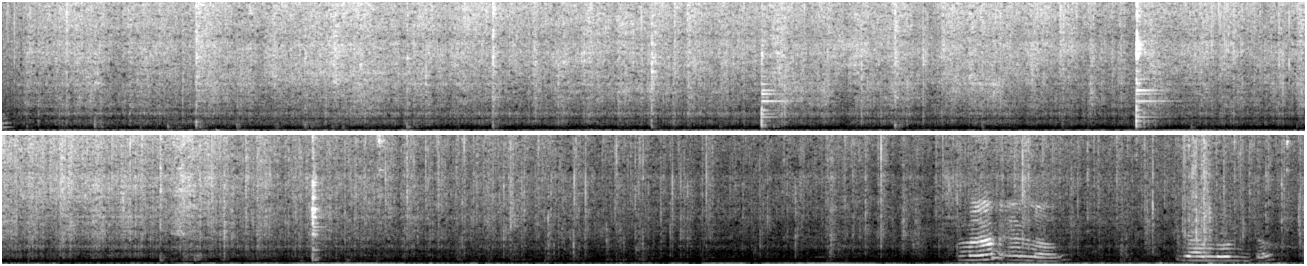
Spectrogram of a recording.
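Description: Ginger-garlic paste and onions fry in a pan for a crab, eggplant and potato curry, with a quiet continuous sizzle and occasional scraping stirs, a voice briefly heard near the end.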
